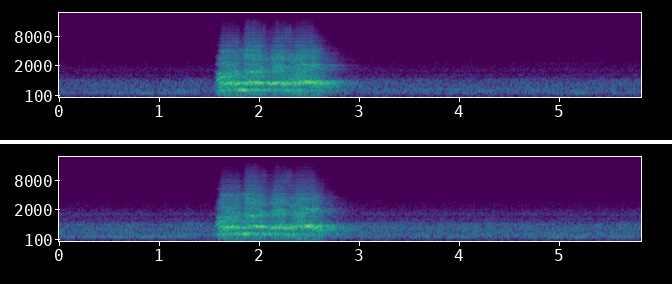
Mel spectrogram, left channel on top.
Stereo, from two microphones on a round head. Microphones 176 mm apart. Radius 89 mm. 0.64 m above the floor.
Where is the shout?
5° right (ahead or behind), 4 m.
